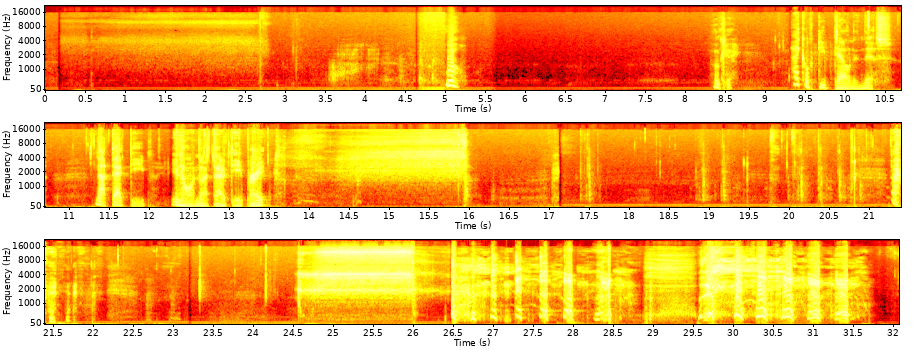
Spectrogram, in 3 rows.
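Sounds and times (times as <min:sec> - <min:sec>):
electronic cigarette hissing: 0:00.2 - 0:02.9, 0:13.6 - 0:16.1, 0:24.5 - 0:26.5
man coughing hard: 0:26.5 - 0:28.9, 0:29.6 - 0:31.8.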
